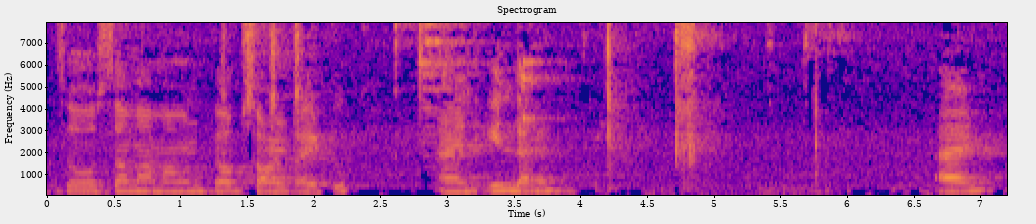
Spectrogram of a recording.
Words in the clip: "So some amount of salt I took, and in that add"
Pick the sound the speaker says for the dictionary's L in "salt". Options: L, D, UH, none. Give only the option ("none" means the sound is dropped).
L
